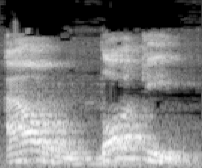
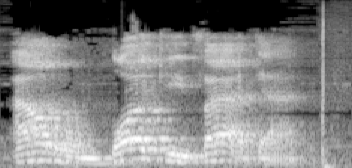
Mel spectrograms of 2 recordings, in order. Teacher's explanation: Jangan dipanjangkan ya. Arda kifat, jangan dijeda. Tapi disambung.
